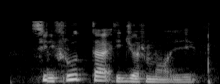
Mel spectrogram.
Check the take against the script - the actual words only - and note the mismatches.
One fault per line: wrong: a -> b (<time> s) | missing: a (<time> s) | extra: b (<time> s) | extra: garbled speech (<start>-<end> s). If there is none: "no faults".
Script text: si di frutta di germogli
no faults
